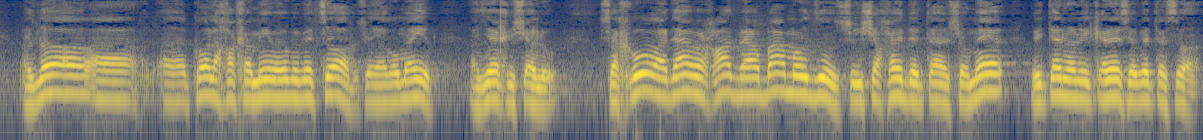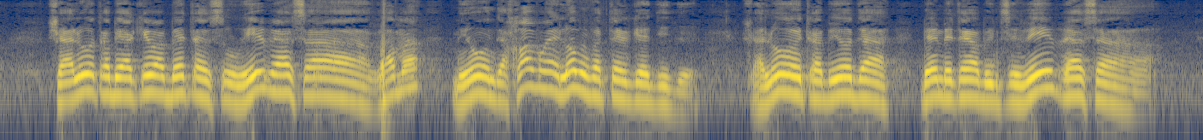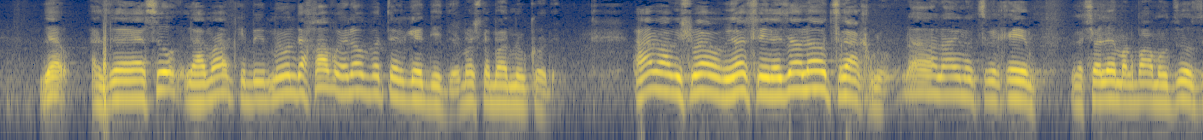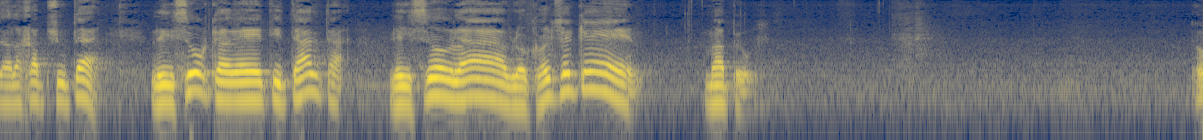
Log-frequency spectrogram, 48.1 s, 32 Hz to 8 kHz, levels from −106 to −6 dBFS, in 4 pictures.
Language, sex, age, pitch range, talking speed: Hebrew, male, 60-79, 150-205 Hz, 120 wpm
